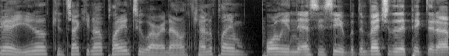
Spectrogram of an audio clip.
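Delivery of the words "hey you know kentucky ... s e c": usual speaking voice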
